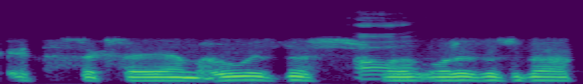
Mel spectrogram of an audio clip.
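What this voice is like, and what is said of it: Sleepy, just-woken voice. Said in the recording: “You sound sleepy. ... I am sleepy.”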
